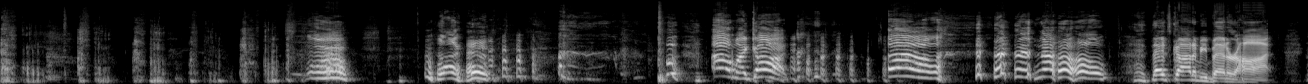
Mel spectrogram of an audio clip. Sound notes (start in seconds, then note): 1.3 snorting; 3.0 muffled scream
